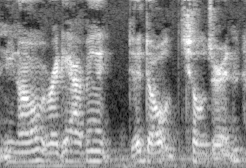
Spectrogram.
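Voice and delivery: ordinary talk, nothing marked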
